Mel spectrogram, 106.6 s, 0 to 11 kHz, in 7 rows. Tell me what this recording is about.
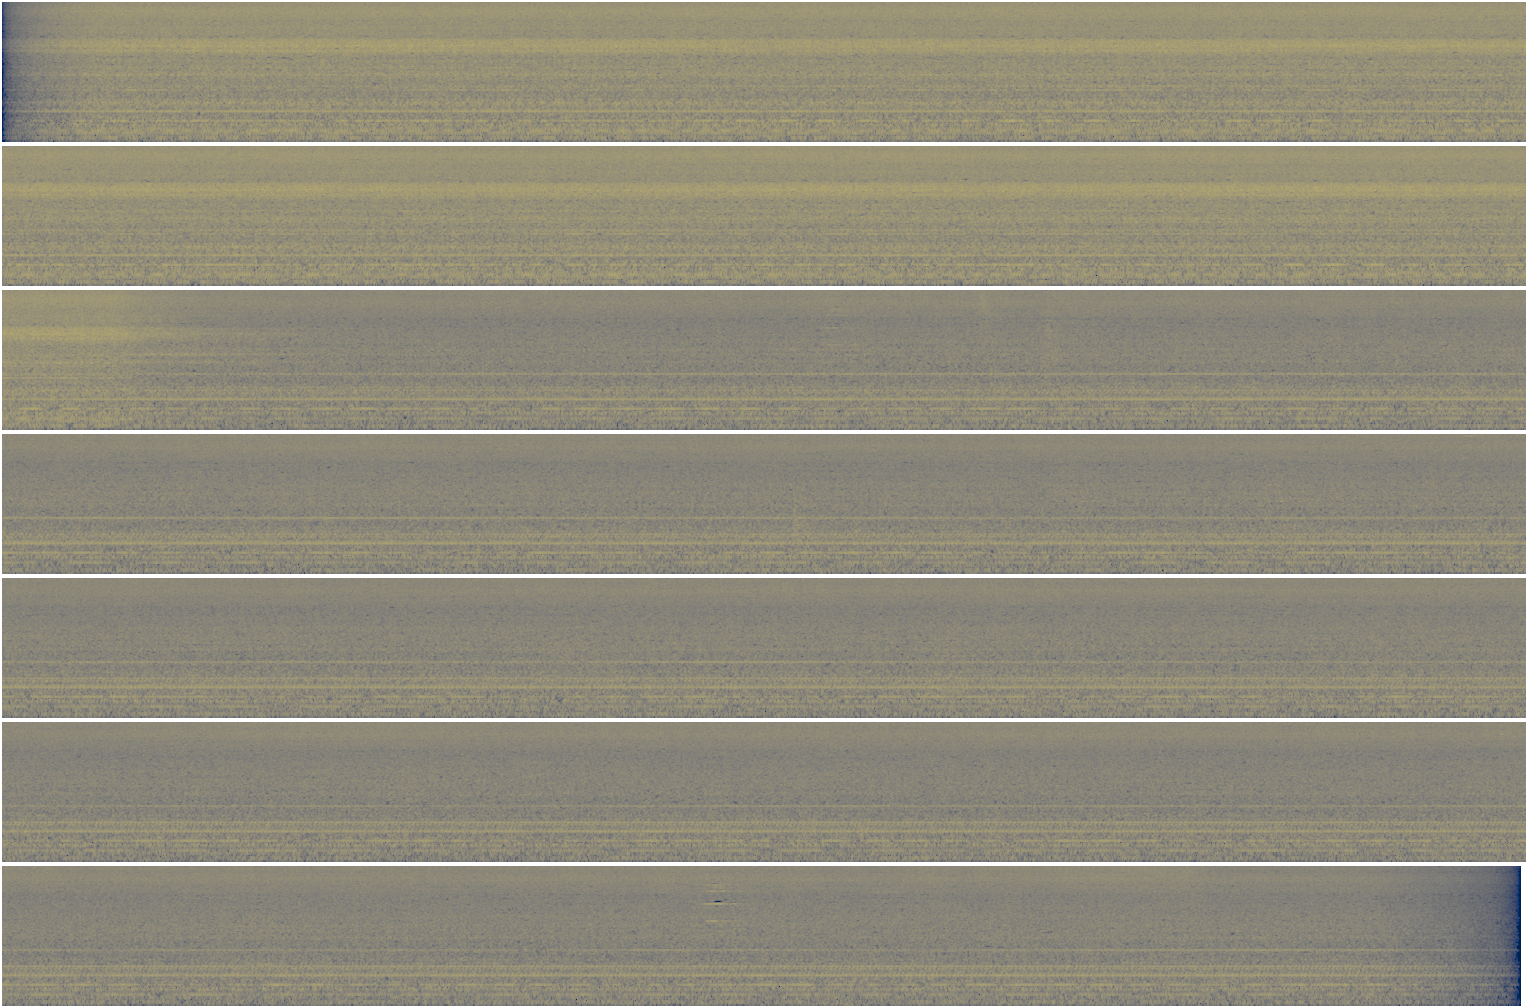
110804-cold store
04.08.2011: fifth day of ethnographic research about truck drivers culture. The fruit-processing plant in Neuenkirchen in Germany. drone of huge cold store.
